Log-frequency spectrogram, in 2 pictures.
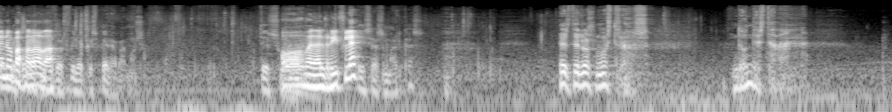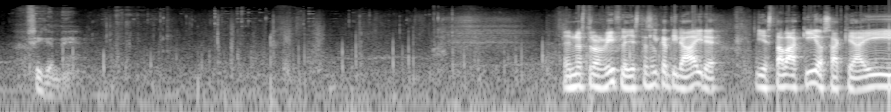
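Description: A man speaks in a low, serious voice close by.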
